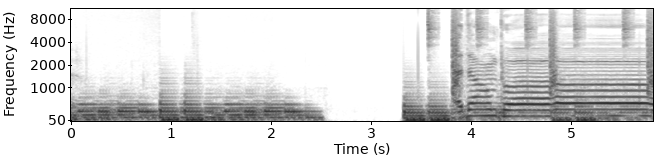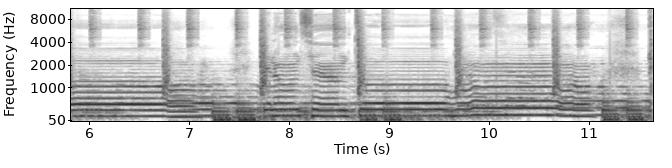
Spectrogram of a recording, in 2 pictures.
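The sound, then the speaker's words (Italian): A loud song with a sung vocal over a full backing of instruments and steady beat plays throughout, cutting to silence for a moment near the start before resuming. “Ah, ascoltiamo la canzone per piacere.”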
